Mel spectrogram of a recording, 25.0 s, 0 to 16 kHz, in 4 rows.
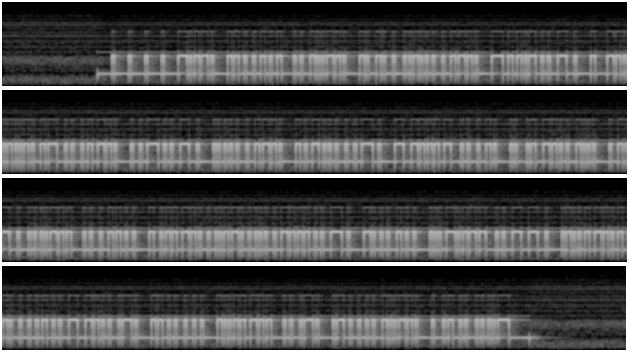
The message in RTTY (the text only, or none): LQPV4 GGKD7 TIZ9V SSUO2 QT9F7 PN15O LM7XB 4UOKJ V70CL QSHJQ L5H0Y M99DW WGQW9 3L1RL V3ZQ4 KCKJT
